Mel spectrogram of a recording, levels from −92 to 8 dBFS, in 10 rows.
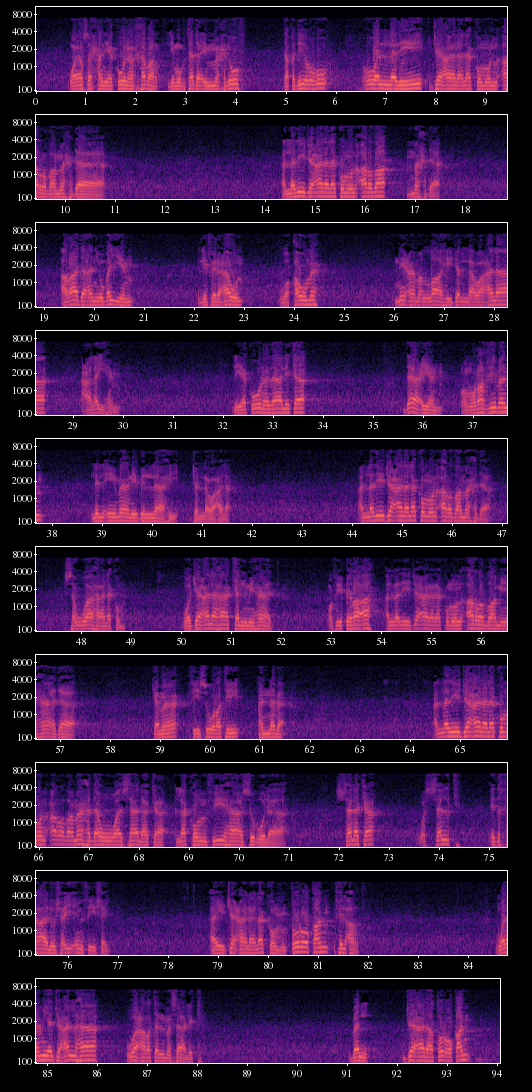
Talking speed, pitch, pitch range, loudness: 55 wpm, 145 Hz, 135-160 Hz, -29 LUFS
